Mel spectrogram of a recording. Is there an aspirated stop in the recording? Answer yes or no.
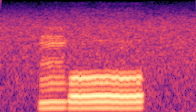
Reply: no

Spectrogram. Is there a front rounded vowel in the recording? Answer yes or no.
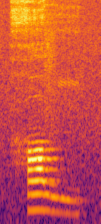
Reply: no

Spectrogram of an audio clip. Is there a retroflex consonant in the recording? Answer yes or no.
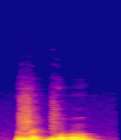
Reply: no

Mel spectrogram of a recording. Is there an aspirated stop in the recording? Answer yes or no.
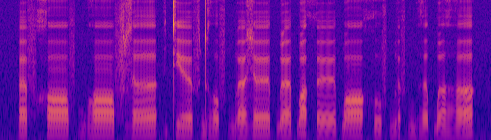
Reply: no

